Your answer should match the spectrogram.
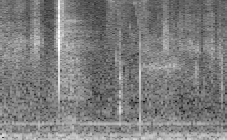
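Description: Near silence: quiet church room tone with a faint steady hum. One sharp click comes about half a second in, followed by a couple of fainter ticks.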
